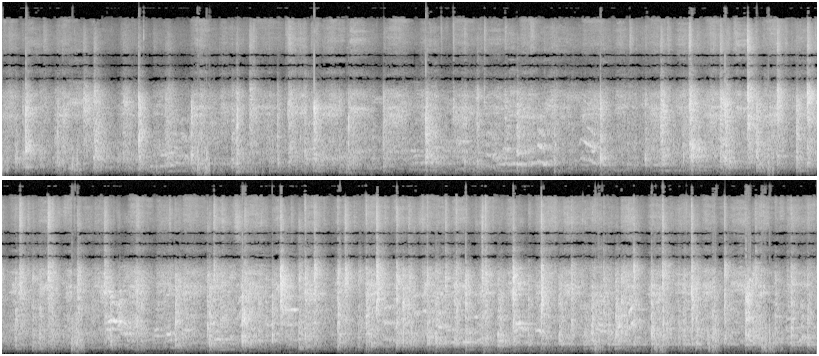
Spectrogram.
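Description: Footsteps on stone stairs, many short taps in quick succession, under the continuous chatter of several people's voices in a narrow stone stairwell.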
